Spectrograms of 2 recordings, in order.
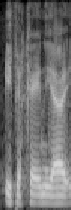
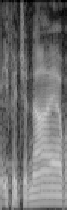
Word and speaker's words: Iphigenia: you can pronounce in various ways, Iphigenia, Iphigenia, whatever way you want to pronounce her name, that she was going to marry the warrior Achilles.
